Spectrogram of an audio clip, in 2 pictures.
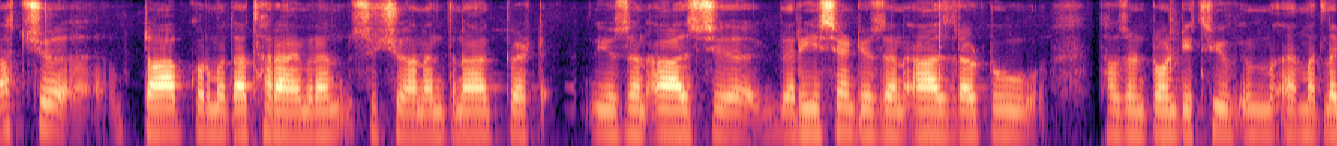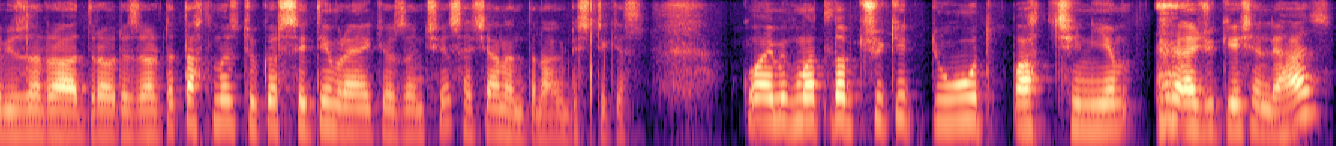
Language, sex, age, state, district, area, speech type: Kashmiri, male, 18-30, Jammu and Kashmir, Anantnag, rural, spontaneous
